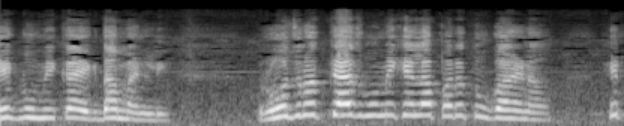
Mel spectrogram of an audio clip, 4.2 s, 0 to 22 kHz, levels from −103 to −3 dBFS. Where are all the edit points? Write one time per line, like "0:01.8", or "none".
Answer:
none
